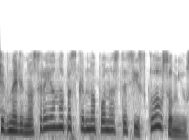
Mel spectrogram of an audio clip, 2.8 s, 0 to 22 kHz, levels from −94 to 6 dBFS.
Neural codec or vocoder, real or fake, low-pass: none; real; 5.4 kHz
